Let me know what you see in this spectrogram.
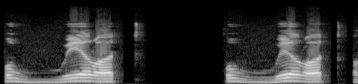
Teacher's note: کاف واو پیش کو، واو زیر وی، کوے، را تا زبر رت، قویرت، قویرت، را موٹا پڑا جائے گا کیونکہ اس کے اوپر زبر ہے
